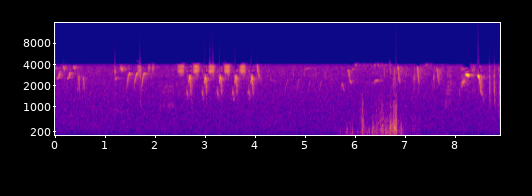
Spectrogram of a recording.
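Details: Common nightingale song in spaced bursts of short, repeated, pure notes, some rapid and stuttering, with brief pauses between phrases; a low rumbling noise intrudes midway before the singing resumes.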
